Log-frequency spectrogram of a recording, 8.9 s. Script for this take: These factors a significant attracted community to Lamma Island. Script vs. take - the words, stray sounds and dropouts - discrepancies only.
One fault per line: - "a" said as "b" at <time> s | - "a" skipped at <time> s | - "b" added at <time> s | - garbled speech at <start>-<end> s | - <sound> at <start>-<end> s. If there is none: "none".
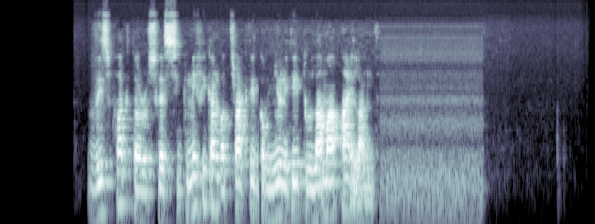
none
